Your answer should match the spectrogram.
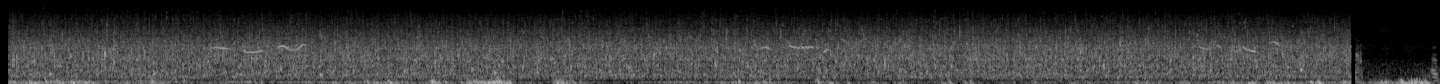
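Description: Steady outdoor rushing noise of wind on the microphone and lake water, with irregular low buffeting and a few short bird chirps; it cuts off abruptly near the end.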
